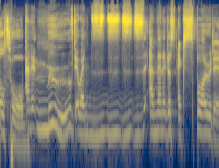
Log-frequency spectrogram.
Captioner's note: imitating electric sounds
